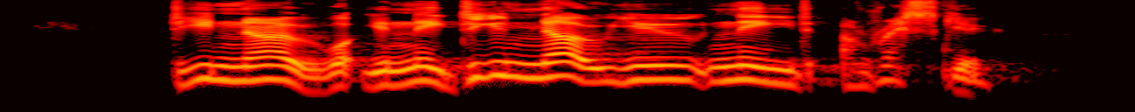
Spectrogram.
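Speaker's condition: No condition

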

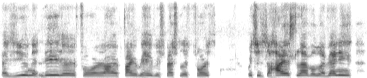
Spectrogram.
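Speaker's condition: Head and neck cancer surgery; large tumor removed from side of neck, reconstructive surgery, crooked head since; ongoing throat challenges

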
